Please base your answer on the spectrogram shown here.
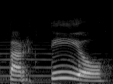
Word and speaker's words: partido: For example, the word casado is pronounced casao, dedo is pronounced deo, partido is pronounced partido.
